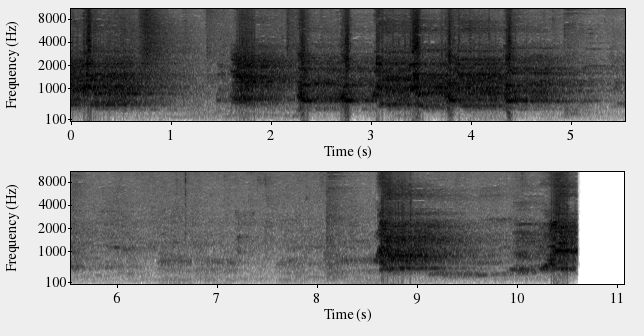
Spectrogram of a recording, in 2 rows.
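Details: Dog barking on 31 October 2014, rapid runs of sharp barks for the first few seconds, a quieter lull, then another loud burst of barking near the end.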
